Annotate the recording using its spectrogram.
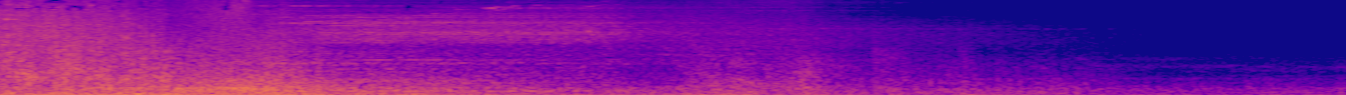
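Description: A triumphant game fanfare swells and slowly fades.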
